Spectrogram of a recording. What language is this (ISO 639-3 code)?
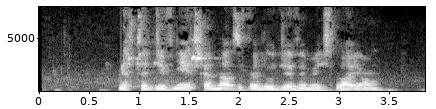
pol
